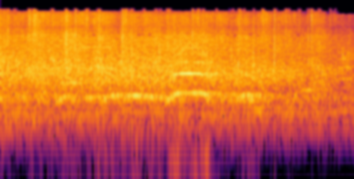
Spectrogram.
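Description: Theatre audience applauding steadily, with a voice faintly heard over the clapping in the middle.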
